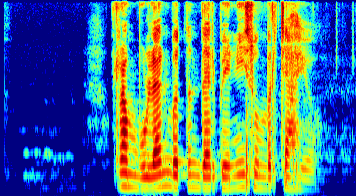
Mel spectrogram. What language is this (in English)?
Javanese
